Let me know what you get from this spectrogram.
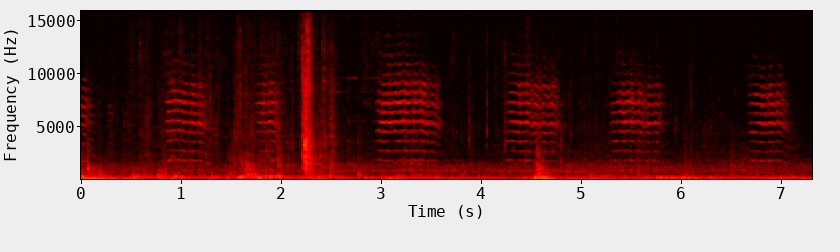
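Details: Young Nigerian Dwarf goats, May 2, 2019, calling repeatedly: six short, reedy, trembling bleats spread evenly over several seconds, with a brief thump and a low continuous hum underneath.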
